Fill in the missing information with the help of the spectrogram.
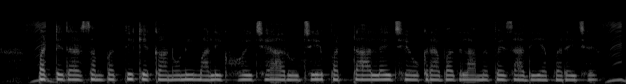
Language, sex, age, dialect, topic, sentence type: Maithili, female, 18-24, Angika, banking, statement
